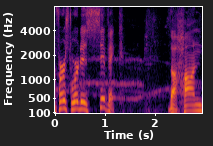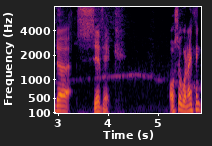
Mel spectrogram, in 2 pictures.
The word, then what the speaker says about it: Honda: the year 1948, the Honda, you say Honda? Vosotros no pronunciáis la H, ¿no?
